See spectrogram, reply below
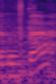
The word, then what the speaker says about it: Lute: Io la inglesizzavo, ma in realtà si legge Lute.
